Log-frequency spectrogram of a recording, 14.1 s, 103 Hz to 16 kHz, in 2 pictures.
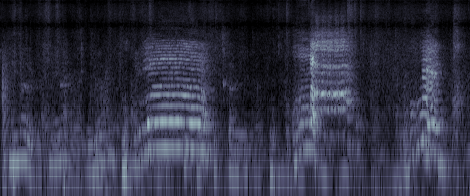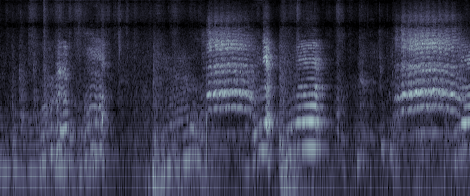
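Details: Goat at a Japanese goat farm on 3 May 2023, giving birth to two kids while volunteers watch; loud, wavering harmonic bleats recur four times, each about a second long, with people talking quietly between them.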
